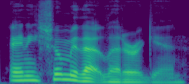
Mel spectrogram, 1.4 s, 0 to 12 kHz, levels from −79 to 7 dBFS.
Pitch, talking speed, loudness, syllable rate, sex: 125 Hz, 255 wpm, -17 LUFS, 7.0 syllables/s, male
